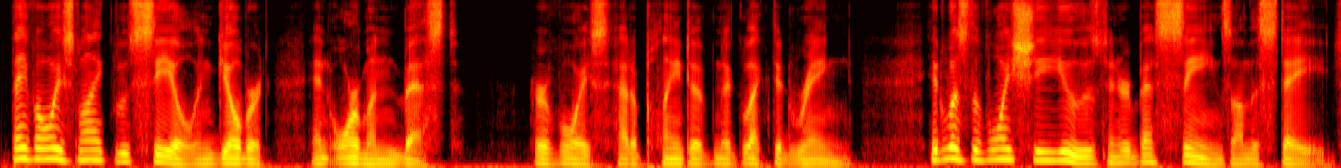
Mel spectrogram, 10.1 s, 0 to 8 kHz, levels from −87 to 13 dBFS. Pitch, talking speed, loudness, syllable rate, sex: 110 Hz, 175 wpm, -19 LUFS, 5.2 syllables/s, male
